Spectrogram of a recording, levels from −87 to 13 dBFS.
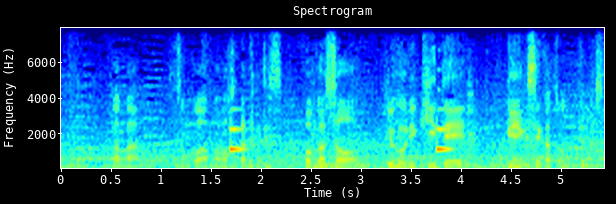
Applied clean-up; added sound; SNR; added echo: none; Piano; -1 dB; none.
